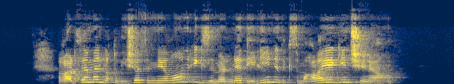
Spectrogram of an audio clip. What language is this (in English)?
Kabyle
